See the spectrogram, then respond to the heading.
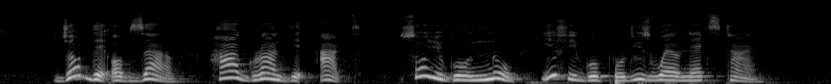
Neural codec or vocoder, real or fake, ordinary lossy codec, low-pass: none; real; none; 10.8 kHz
